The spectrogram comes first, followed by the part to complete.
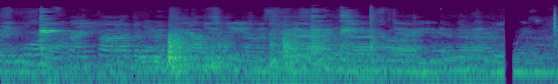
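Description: Cutlery and plates clinking in a restaurant dining room, with people talking in the background; the sharpest clink comes about a third of a second in. The sound drops out briefly near the end.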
